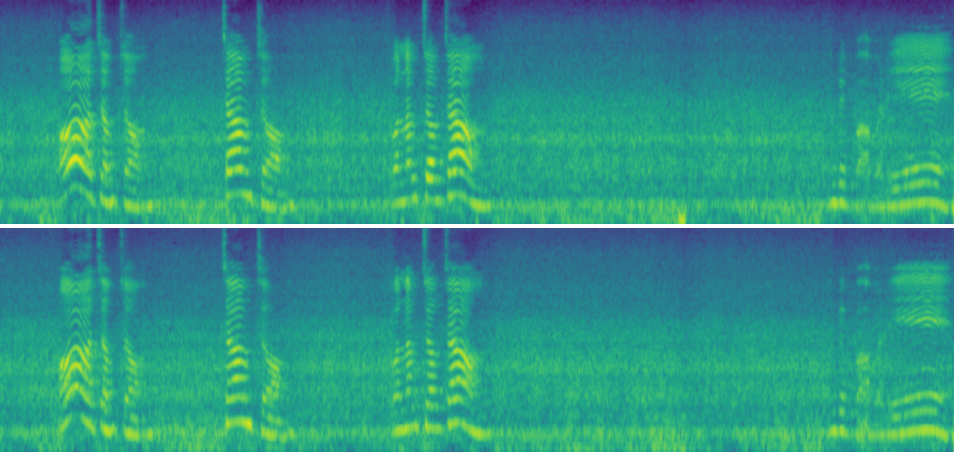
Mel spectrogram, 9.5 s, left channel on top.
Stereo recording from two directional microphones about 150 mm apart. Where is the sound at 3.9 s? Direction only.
40° left (ahead or behind).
